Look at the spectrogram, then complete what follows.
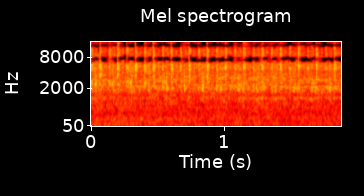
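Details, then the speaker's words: ZMZ 406 engine, warm at about 75–80°C, idling around 900 rpm with oil pressure low: fast light metallic ticking steady with engine speed from collapsing/stuck hydraulic lifters; several lifters press down, one seized; replacing all 16 advised, raising pressure may need another head. "Ну вот они, вот эти вот петухи и цокают вот так вот."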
